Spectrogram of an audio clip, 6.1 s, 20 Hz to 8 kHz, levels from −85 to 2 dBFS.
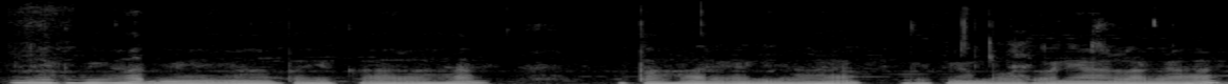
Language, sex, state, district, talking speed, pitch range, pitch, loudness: Hindi, male, Bihar, Araria, 205 wpm, 130-140 Hz, 135 Hz, -38 LUFS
